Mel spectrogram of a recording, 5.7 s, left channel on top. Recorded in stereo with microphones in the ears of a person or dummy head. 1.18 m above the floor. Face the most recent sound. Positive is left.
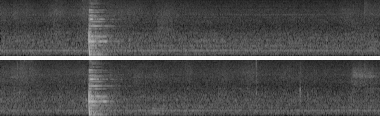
turn(degrees=-5)  # may be behind; listen again after turning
